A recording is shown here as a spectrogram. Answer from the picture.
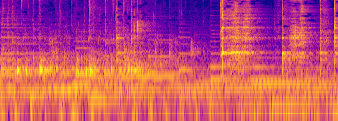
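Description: Liquid poured in a thin stream from a saucepan into a pot of milk, splashing and trickling, with a louder rush of noise about three seconds in. Background music with sustained notes plays throughout.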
